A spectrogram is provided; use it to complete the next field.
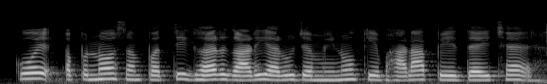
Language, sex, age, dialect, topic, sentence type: Maithili, female, 31-35, Angika, banking, statement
